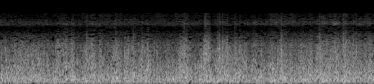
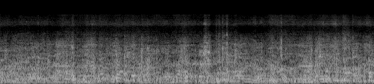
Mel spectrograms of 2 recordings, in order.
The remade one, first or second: second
